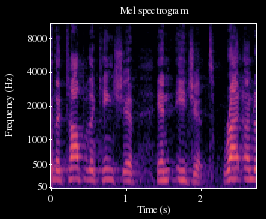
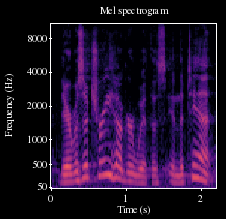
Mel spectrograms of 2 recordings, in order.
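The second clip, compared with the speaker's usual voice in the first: usual speaking voice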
